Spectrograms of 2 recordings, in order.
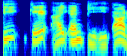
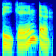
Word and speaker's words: Tkinter: Yes, it's spelled as Tkinter, right? So it's Tkinter, guys.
